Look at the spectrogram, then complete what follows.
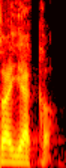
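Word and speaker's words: איכה: It's the word Ayeka, pronounced as Ayeka.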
